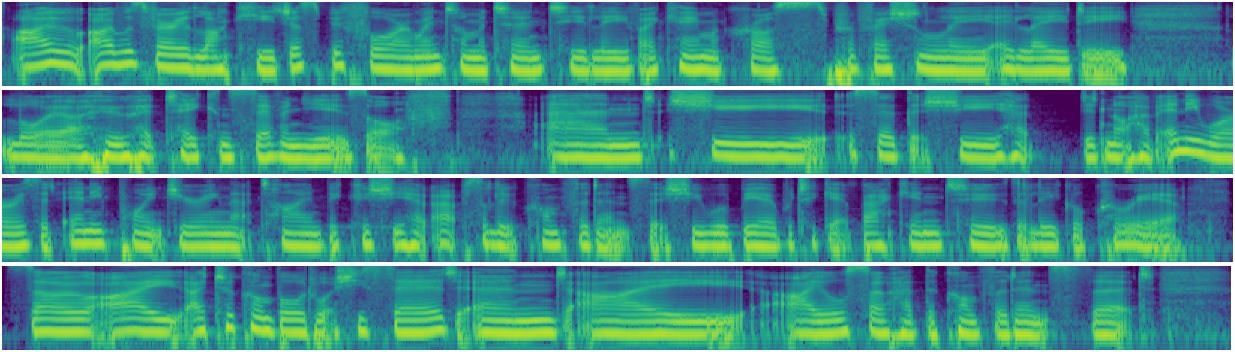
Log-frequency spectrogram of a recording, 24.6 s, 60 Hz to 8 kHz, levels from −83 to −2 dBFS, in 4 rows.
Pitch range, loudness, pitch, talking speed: 155-175 Hz, -19 LUFS, 165 Hz, 185 wpm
